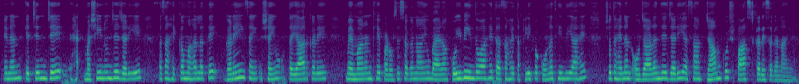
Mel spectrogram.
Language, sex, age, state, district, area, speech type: Sindhi, female, 30-45, Maharashtra, Thane, urban, spontaneous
